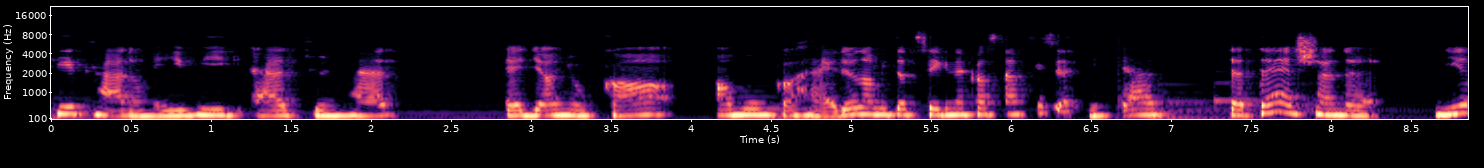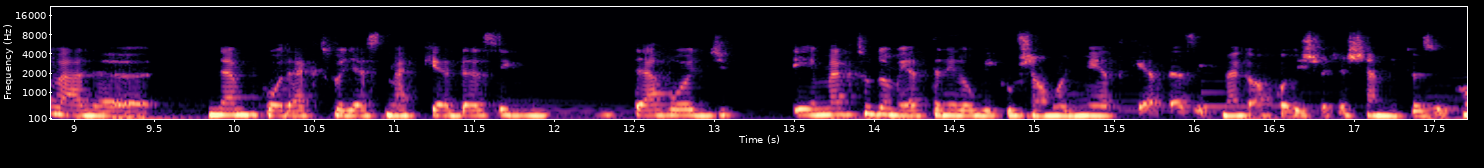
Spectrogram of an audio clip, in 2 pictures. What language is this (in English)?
Hungarian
